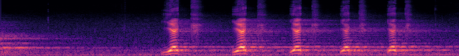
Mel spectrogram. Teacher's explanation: Dia berikan sifat hams pada huruf kaf yang berharokat, sebagaimana di saat huruf kaf dalam keadaan sukun.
